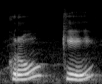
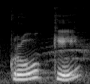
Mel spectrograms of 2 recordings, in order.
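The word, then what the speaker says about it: croquet: होते हे काय आहे क्रो के स्पेलिंग पहा सी आर ओ क्यू इ क्यू य टी इथे टी आहे तो सायलेंट आहे म्हणजे की क्रो के क्रो के with हेच हक्स आता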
